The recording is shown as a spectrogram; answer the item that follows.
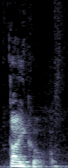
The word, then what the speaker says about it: Taiko: Taiko, like a taiko drum, right?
